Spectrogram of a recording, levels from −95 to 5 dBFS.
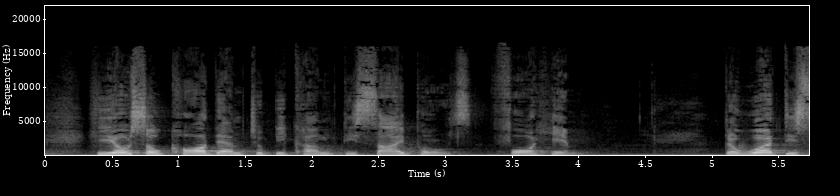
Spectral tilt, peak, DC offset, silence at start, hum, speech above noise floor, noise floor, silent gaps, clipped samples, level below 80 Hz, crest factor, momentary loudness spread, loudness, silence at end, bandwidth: -5 dB/octave; -12 dBFS; under 0.1%; 0.4 s; none; 32 dB; -61 dBFS; none; under 0.1%; -74 dBFS; 20 dB; 14 LU; -30 LUFS; 0 s; 16 kHz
